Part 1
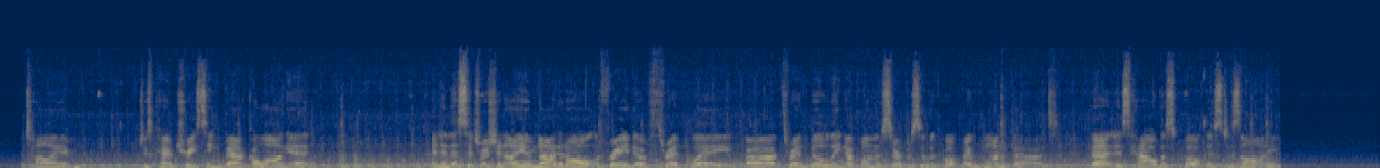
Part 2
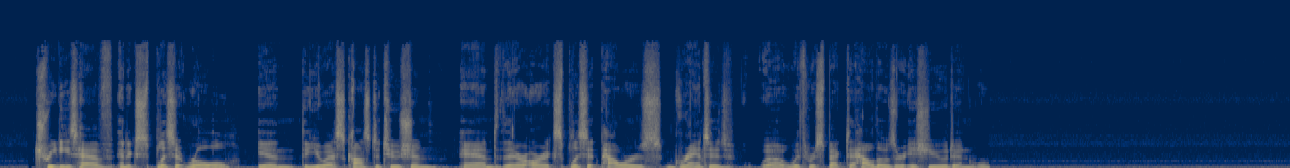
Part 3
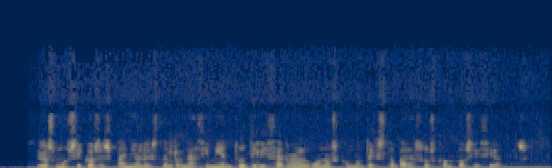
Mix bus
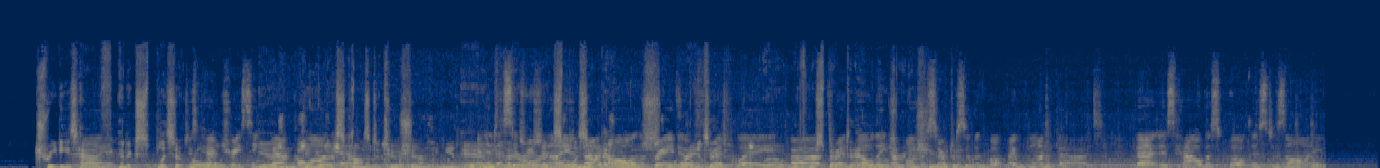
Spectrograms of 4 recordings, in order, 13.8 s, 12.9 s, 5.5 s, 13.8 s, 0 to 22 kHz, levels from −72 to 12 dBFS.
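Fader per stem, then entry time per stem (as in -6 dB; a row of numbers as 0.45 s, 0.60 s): -2.5 dB, -3.5 dB, -6.0 dB; 0.45 s, 0.00 s, 2.30 s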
